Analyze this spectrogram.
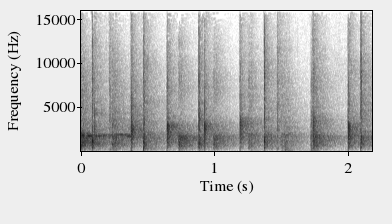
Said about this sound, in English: Thank you very much, and a round of applause from the audience.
